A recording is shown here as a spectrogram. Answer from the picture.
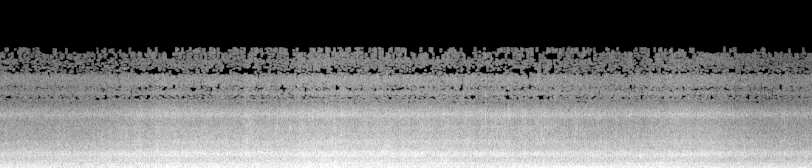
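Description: Ocean surf breaking and washing in over the shallows, a steady rushing wash that swells to its loudest about halfway through and eases near the end.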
